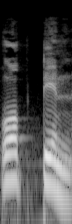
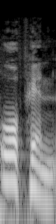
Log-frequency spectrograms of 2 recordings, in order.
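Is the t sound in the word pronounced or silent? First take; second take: pronounced; silent. First: The t sound is pronounced in the middle. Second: The t sound is silent in the middle. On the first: The speaker calls it wrong. "একে অনেকে উচ্চারণ করে অফ টেন" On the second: The speaker calls it right. "এখানে টি এর উচ্চারণ হবে না"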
